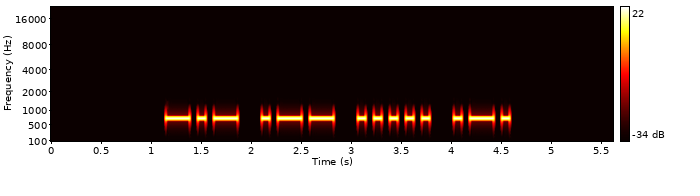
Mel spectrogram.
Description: Morse code, heard as a keyed tone, about 15 wpm, 700 Hz. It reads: KW5R
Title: USA Call Signs - 4 Characters - Repeated 3x - 15wpm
